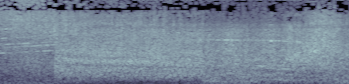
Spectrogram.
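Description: Jet engine of a Harrier jump jet running at full power as the aircraft takes off, a loud steady rushing noise that steps up sharply just under a second in.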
